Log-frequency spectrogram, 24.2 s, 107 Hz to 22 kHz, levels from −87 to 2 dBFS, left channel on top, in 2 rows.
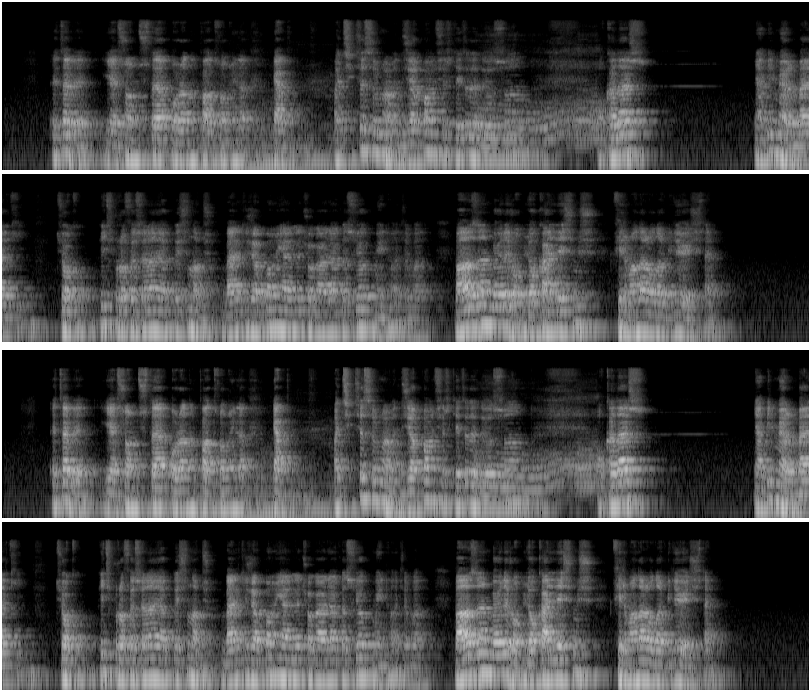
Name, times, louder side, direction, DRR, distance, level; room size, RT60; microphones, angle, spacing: voice 1, 0.7-4.6 5.0-7.9 8.2-9.6 11.3-12.6 12.9-18.4 18.9-20.9 21.3-22.8, right 2 dB, 70° right, 0 dB, 0.6 m, -30 dB
sound 1, 1.6-6.4 7.0-9.2, right 1 dB, 10° right, 0.8 m, -42 dB
2.8 x 2.5 x 2.8 m, 0.77 s
head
